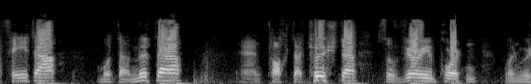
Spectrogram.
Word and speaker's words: Töchter: This is like an E. You're pronouncing an E, but again with pursed lips. So if you're going to try to pronounce Töchter, pretend you're saying Töchter, and you say Töchter.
